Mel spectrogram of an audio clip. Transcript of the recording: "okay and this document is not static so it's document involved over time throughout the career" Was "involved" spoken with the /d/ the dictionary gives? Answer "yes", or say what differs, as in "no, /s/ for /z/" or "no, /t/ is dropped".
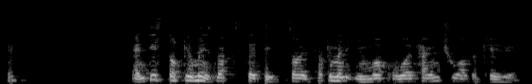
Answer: no, /d/ is dropped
